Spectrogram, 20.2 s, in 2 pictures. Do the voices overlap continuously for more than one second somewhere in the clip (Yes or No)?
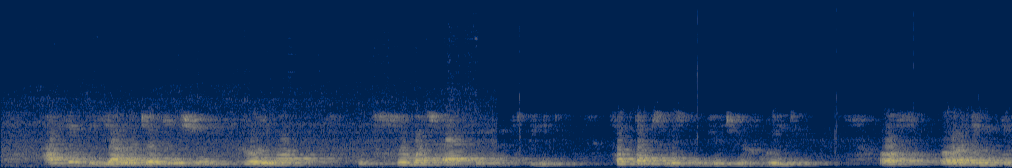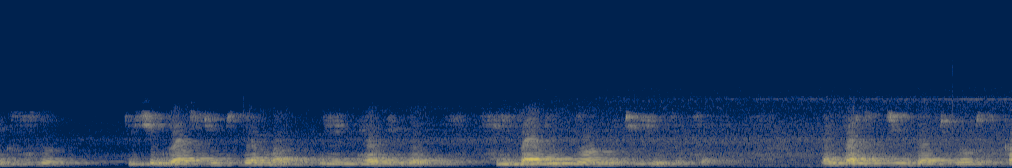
No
